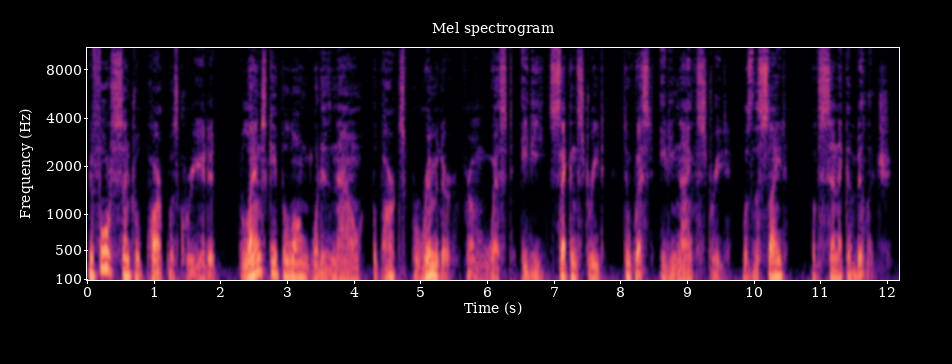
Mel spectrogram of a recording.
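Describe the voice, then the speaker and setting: A man reading scripted documentary narration in a measured, articulate way with emphatic phrasing. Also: sits low, very animated, warm tone, breathy edge, dry recording, studio quality. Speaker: narrator of a history program.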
